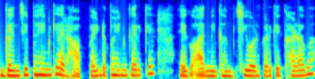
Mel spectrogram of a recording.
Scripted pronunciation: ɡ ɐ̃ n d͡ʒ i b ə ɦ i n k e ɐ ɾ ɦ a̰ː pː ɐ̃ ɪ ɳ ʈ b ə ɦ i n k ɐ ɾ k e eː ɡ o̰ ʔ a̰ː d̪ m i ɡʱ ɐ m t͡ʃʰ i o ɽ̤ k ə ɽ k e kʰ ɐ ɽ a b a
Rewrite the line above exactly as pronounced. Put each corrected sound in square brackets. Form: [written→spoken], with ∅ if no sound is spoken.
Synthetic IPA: ɡ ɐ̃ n d͡ʒ i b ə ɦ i n k e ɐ ɾ ɦ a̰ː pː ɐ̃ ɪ ɳ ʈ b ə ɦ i n k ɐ ɾ k e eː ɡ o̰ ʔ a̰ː d̪ m i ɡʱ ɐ m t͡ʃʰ i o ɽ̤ k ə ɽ k e kʰ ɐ ɽ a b a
